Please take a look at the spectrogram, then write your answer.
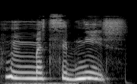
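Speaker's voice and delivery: slow, mildly tearful appeal; understated tearful begging, drawn out; tearful plea. A narrator's reading. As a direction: plead slowly with a touch of tears. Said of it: "لما قالت له بدموع".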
